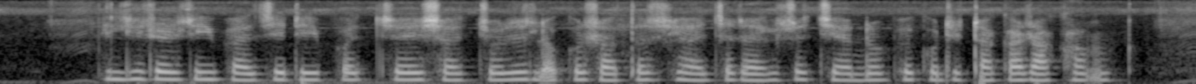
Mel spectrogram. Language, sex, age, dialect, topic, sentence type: Bengali, female, 18-24, Rajbangshi, banking, statement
